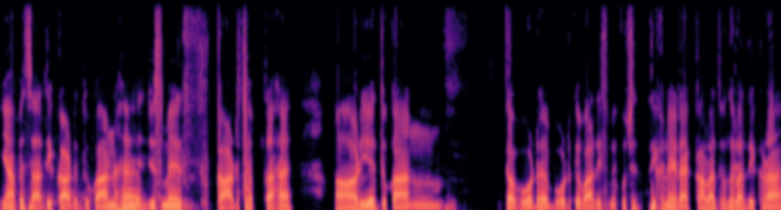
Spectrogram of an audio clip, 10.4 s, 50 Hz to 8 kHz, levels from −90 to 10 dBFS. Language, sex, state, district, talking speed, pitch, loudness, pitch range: Hindi, male, Bihar, Jamui, 170 wpm, 105 Hz, -17 LUFS, 100-110 Hz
